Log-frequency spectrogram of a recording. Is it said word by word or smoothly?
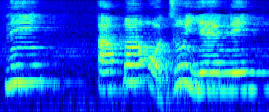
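word by word. Each word is said separately with breaks.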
